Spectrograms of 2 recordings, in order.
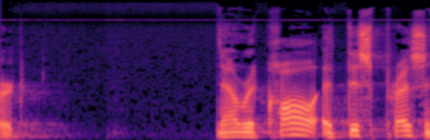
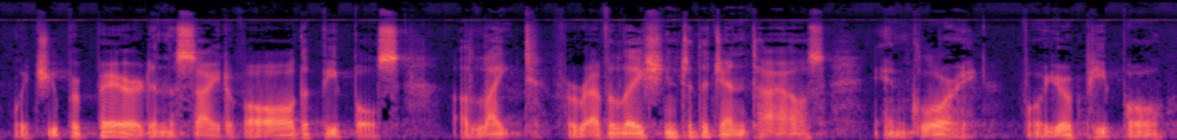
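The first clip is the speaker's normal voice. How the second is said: scripture reading; 4 semitones lower than usual. Acted. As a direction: read it as a proclamation at Mass.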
